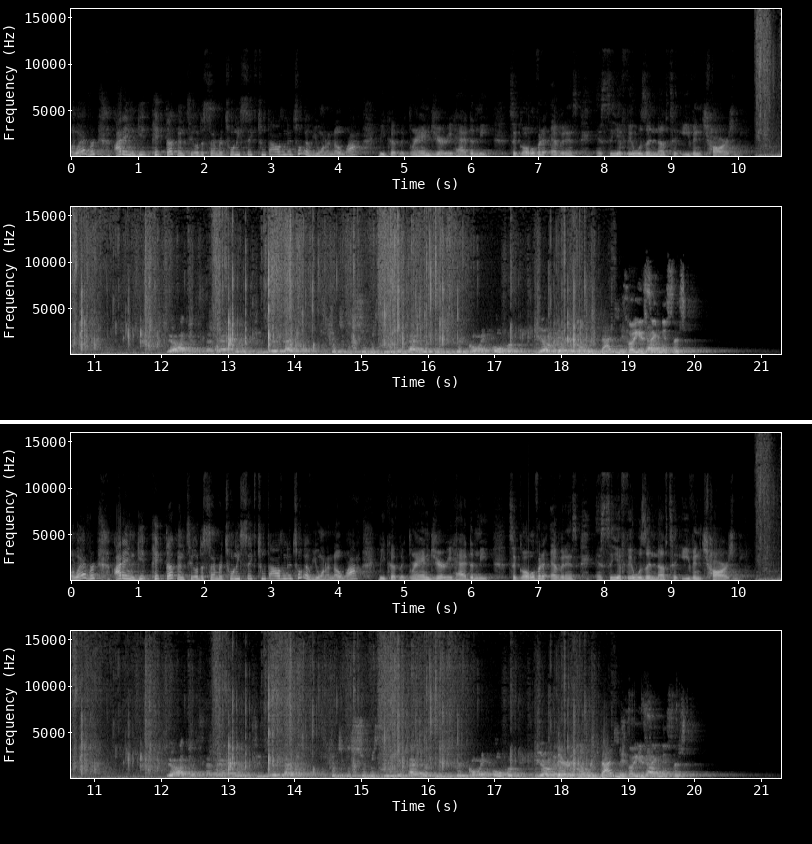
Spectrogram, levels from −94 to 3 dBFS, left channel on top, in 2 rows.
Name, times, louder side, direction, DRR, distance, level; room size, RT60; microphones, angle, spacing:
voice 1, 0.0-10.1 17.9-19.0, right 4 dB, 35° right, 12 dB, 0.3 m, -38 dB
sound 1, 10.3-18.8, left 3 dB, 25° left, 1.6 m, -43 dB
voice 2, 12.1-14.3 14.5-17.3 17.6-18.8 19.1-19.4, equal, 70° right, -1 dB, 4.3 m, -36 dB
voice 3, 19.0-19.9, left 3 dB, 85° left, 7 dB, 1.3 m, -35 dB
24.0 x 12.5 x 3.6 m, 1.6 s
head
